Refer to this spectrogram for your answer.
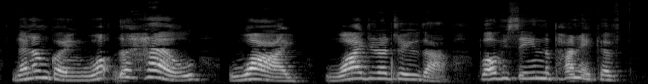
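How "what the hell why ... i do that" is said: acted-out angry voice. Retelling finding the car lights left on: imitating own anger at self. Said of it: "Then I'm angry at myself".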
